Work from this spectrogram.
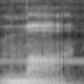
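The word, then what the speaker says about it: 間: Japanese readers learn to pronounce this character ma.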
